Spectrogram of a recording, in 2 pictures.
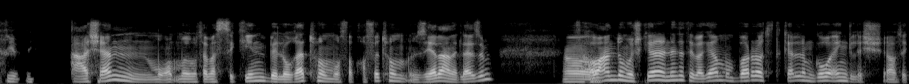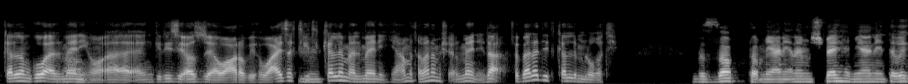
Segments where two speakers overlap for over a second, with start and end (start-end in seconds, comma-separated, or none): none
